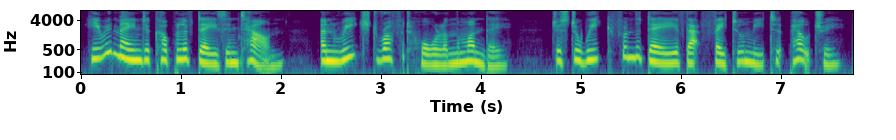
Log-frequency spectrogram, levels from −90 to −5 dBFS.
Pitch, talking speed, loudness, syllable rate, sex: 220 Hz, 200 wpm, -19 LUFS, 5.1 syllables/s, female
